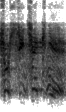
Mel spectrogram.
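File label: tank damaged, mood high, Polish speech; War Thunder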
